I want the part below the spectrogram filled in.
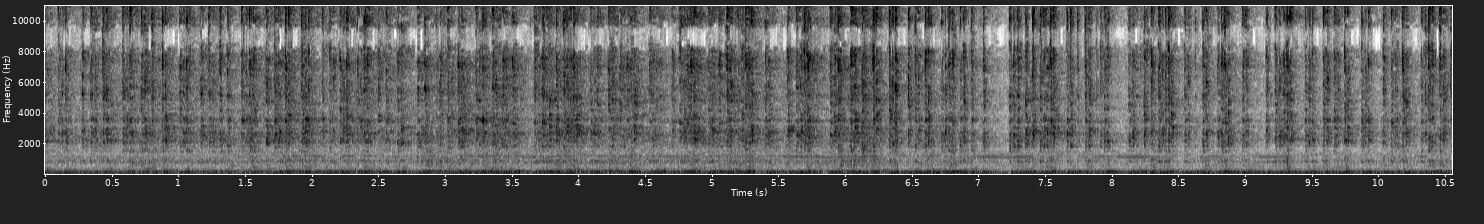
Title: Cammed out but has a exhaust leak 🤦🏾‍♂️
